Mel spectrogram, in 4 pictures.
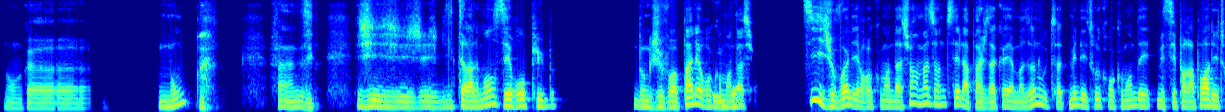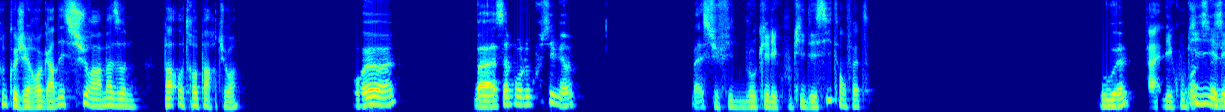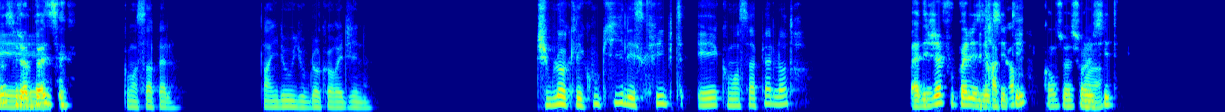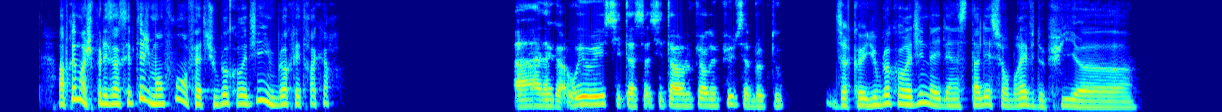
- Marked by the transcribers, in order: chuckle; stressed: "sur"; laughing while speaking: "base"
- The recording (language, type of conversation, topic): French, unstructured, Que ressens-tu face à la collecte massive de données personnelles ?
